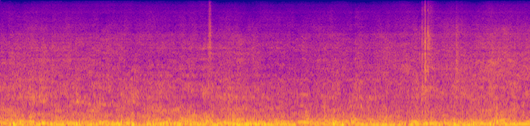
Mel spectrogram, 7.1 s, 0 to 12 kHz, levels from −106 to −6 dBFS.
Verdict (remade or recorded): remade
